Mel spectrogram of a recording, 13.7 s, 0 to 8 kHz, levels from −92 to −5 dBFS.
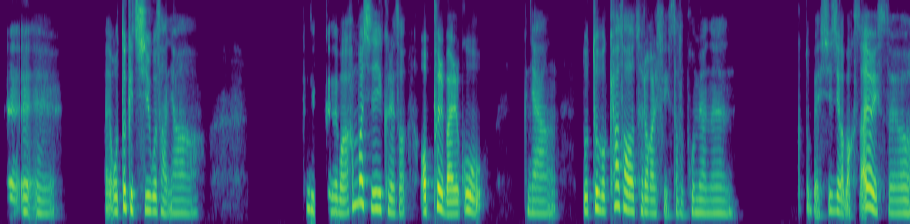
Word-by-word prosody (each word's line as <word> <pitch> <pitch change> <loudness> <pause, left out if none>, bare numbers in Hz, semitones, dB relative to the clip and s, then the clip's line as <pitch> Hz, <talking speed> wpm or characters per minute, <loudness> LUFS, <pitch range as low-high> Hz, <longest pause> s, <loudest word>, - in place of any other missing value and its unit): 예예예. 175 -2 -3 0.8
"아니 - - -2
어떻게 220 +3 +4
지우고 200 -2 +3
사냐." 170 -1 -7 1.5
근데 220 -4 -2 0.2
그 185 -3 -3
막 165 -1 +1
1 265 - 0
번씩 270 -8 +4
그래서 170 -4 -4 0.2
어플 190 +5 +5
말고 160 +4 +3 0.6
그냥 165 -3 -6 0.4
노트북 190 +1 +2
켜서 235 -7 +4
들어갈 180 -4 -2
수 - - -11
있어서 160 +3 -10
보면은 165 0 -6 0.9
그 - - -21
또 - - -8
메시지가 200 -2 -2
막 - - -4
쌓여 245 - +6
있어요. 170 -4 -2
185 Hz, 240 characters per minute, -26 LUFS, 165-205 Hz, 1.5 s, 쌓여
